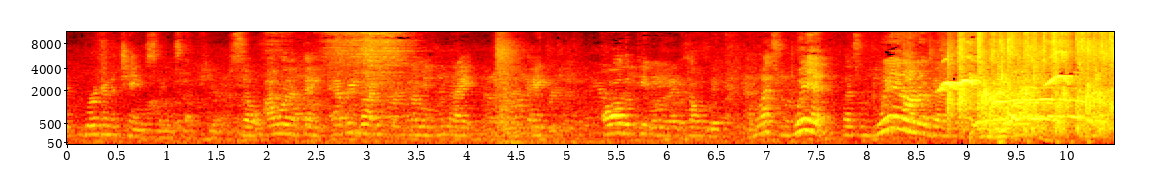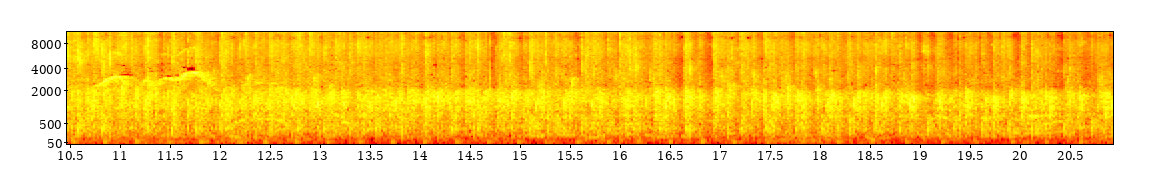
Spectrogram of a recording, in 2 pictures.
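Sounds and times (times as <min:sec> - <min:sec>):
voices cheering: 0:08.8 - 0:13.8
audience applauding: 0:08.8 - 0:20.9
close hands clapping: 0:08.8 - 0:20.9.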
